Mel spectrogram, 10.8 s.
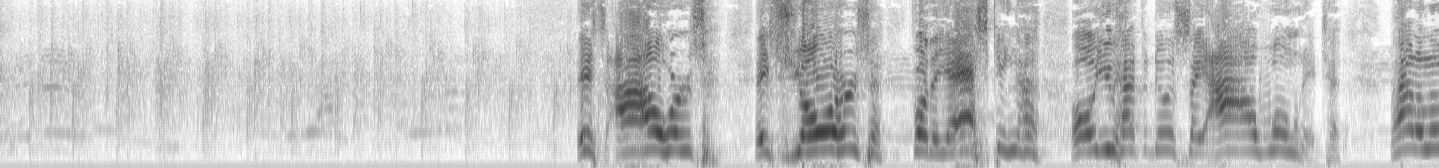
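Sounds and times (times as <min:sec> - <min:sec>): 
audience clapping in praise: 0:00.0 - 0:05.6
speech: 0:04.4 - 0:10.7.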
